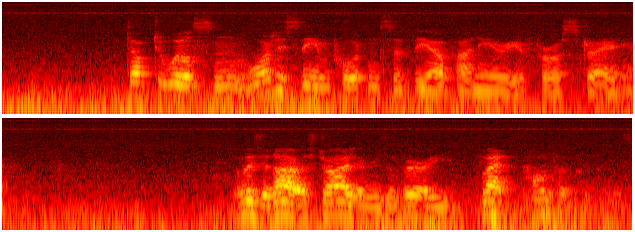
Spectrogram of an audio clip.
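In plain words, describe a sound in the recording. An older man speaks calmly and close by, outdoors.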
